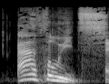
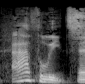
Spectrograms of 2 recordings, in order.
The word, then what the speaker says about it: athletes: A-T-H 다음에 E가 없어요. A-T-H-E-L-E가 아니고요. A-T-H 바로 L이 붙어요. – You know who makes this mistake a lot? – 음? – Americans. – 맞아요. 미국 사람들이 여기다가 Because they 네. say it like this, athletes. – 맞습니다. Athletes. 그러니까 거기다 E를 집어넣고 싶어 한다고요. – But that's not correct. – 맞아요. – The correct pronunciation is athletes.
